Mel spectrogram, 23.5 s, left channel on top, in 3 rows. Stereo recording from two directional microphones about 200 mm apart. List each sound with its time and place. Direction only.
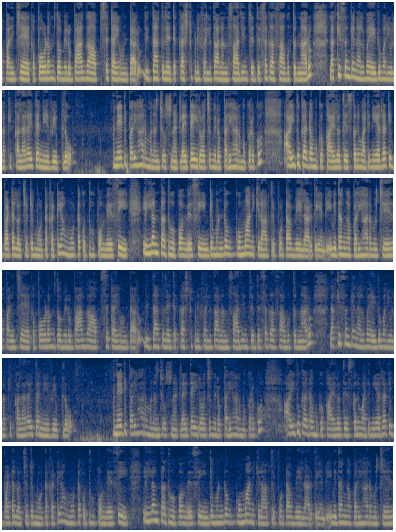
0.1 s a woman's voice: 40° left (ahead or behind)
10.0 s a woman's voice: 20° left (ahead or behind)
10.6 s a woman's voice: 50° left (ahead or behind)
